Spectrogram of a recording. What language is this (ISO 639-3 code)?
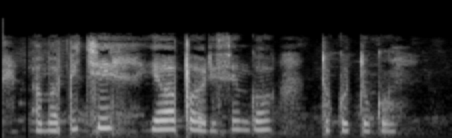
kin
